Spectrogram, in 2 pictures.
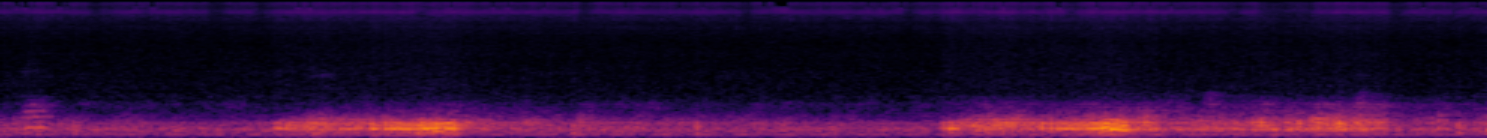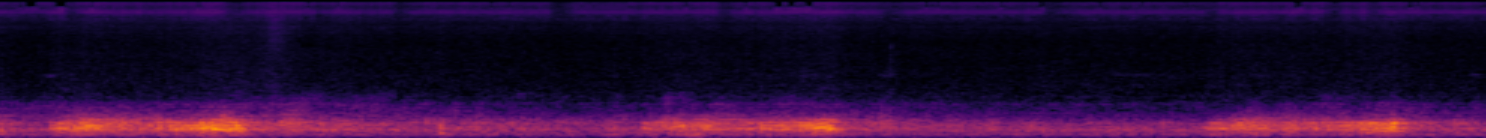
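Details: Wheezing heard over the chest of a patient on a ventilator, recorded from a real patient.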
